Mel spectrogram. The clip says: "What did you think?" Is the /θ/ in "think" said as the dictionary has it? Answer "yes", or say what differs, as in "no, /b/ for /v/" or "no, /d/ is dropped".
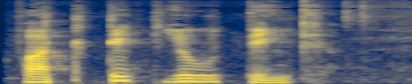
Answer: no, /t/ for /θ/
